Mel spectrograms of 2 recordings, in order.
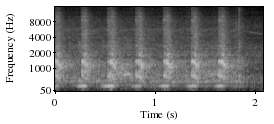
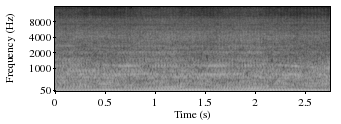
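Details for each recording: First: Onan MEP-016B military 3 kW single-cylinder diesel generator, not running when bought, cranked directly at the starter solenoid: steady, even cranking about four compression strokes a second with no firing; cranks but doesn't start, fuel delivery from injection pump next to check. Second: Military Onan MEP-016B 3 kW single-cylinder diesel generator, revived, started outside from cold for warm-up: fires up quickly and settles into a steady, even chugging run with no misses or knocks; normal idle.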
